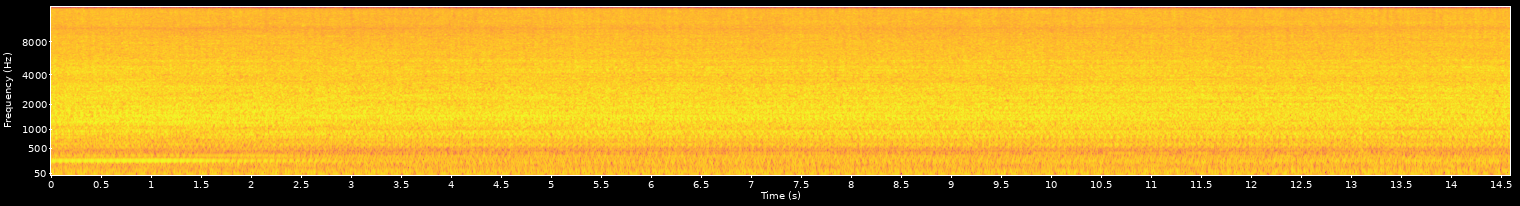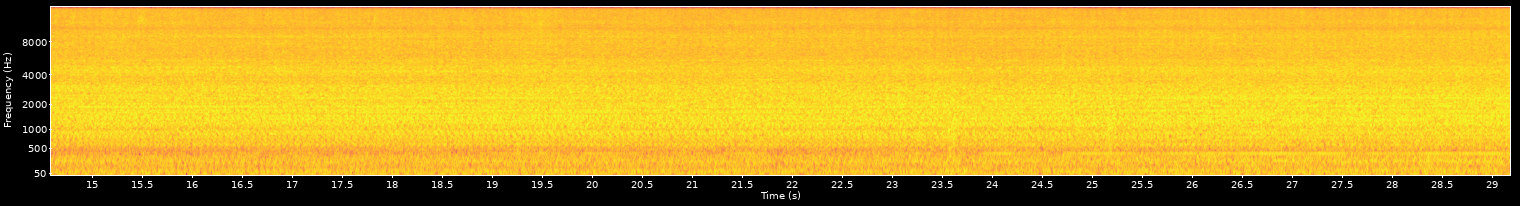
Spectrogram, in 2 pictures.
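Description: Steady mechanical hum and noise of an EF81 electric locomotive running slowly on its own, without a train. A steady tone comes in near the end.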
